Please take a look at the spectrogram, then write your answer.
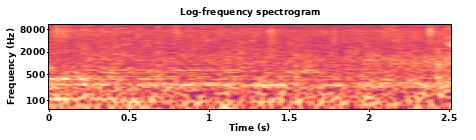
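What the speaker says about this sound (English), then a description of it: "It's raining." Rain in the video game Hellblade: Senua's Sacrifice, a steady, soft hiss of falling rain and pattering drops, faint and even throughout with no talk.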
